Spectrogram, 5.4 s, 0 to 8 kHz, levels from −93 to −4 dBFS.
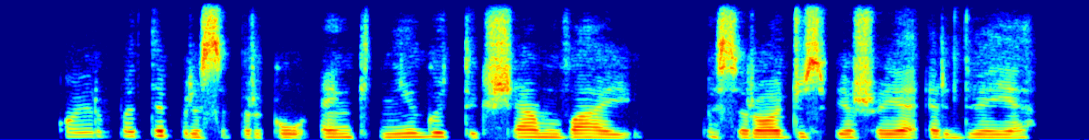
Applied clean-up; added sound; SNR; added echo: none; none; none; none.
